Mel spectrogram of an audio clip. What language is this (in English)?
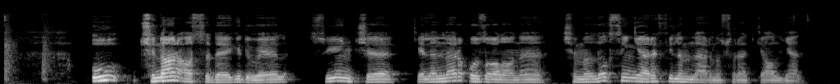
Uzbek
